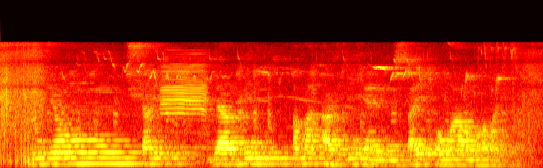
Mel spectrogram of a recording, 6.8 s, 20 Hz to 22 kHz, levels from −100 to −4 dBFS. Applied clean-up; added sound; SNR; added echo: none; Bird vocalization, bird call, bird song; 9 dB; reverberation time 1.1 s.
